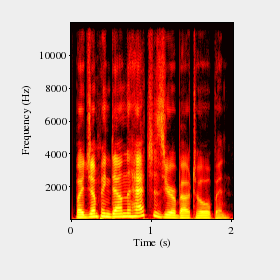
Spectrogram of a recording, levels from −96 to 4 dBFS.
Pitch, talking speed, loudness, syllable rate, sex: 155 Hz, 265 wpm, -19 LUFS, 7.3 syllables/s, male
